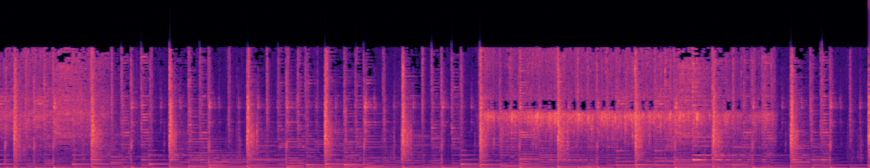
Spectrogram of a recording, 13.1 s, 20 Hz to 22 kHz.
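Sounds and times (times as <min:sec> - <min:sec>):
background music with steady beat: 0:00.0 - 0:13.0
hissing: 0:07.2 - 0:11.7.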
